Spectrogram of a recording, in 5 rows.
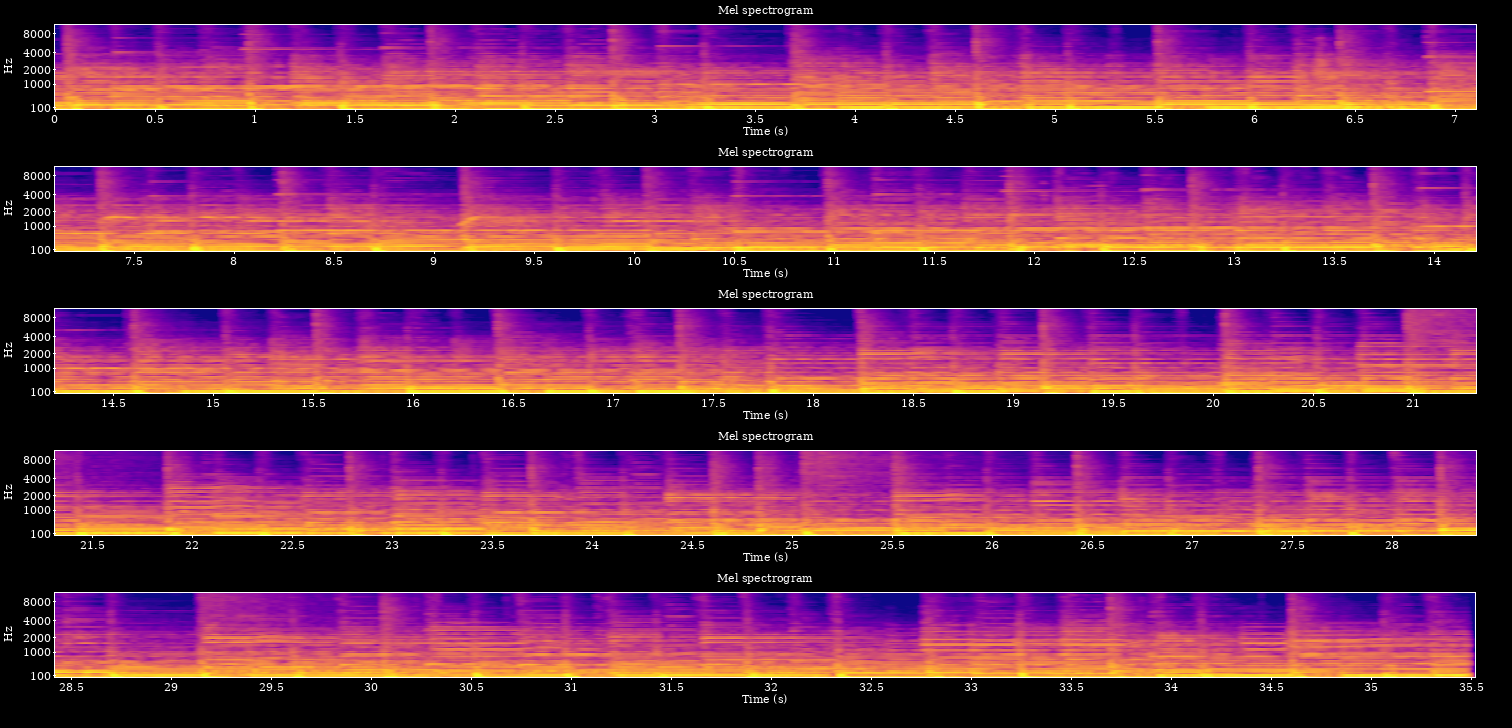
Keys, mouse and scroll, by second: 2.5 click, 3.1-3.7 scroll up 1, 4.6-5.4 typing, 4.7-5.3 scroll up 1, 7.4 click, 8.5-9.9 drag, 9.5 typing, 9.9 ctrl+c, 10.7 ctrl+f, 11.6 ctrl+c, 12.0 ctrl+f, 12.3-12.7 typing, 14.9 click, 14.9 typing, 17.5 ctrl+Num_Lock, 17.5 click, 17.5 typing, 18.1 ctrl+c, 18.7 ctrl+f, 19.6-20.3 typing, 20.3 click, 22.3 click, 22.3 typing, 24.5 click, 24.5 typing, 25.9 click, 25.9 typing, 27.1 click, 27.1 typing, 28.6 Right, 28.6 typing, 29.4 Down, 30.2 Down, 30.2 Right, 31.0 Down, 32.2 Down, 34.7 click, 34.7 typing.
